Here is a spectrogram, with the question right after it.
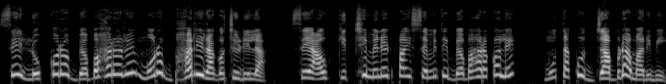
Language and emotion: Odia, angry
